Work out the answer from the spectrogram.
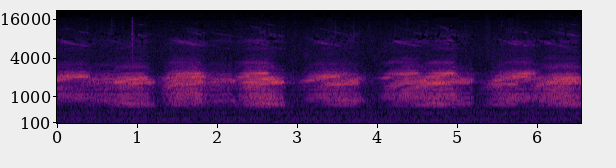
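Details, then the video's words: Frogs calling in a dense chorus, mid-pitched croaking massed into swelling bursts, each around a second long, broken by brief quiet dips near 1.3, 2.9, 4 and 5.2 seconds. "Frog Sound"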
